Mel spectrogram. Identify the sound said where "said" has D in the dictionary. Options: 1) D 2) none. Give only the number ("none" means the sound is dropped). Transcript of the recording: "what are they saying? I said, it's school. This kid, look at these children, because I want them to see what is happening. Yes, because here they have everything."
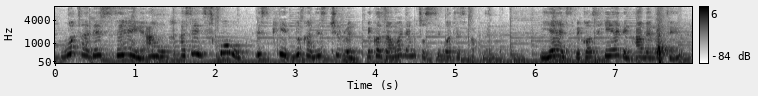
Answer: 2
